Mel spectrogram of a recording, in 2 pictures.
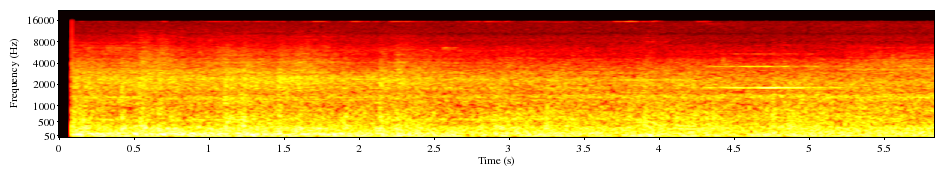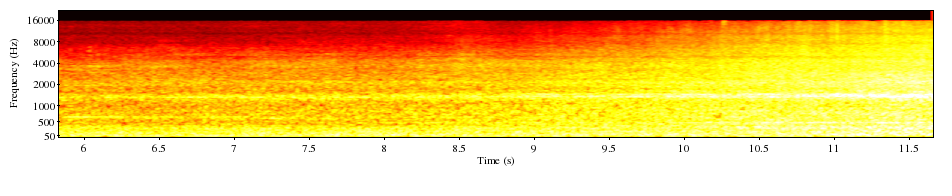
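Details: JR Freight EF66-112 hauling train 1097 passing Atsuta Station: a steady pounding of about four beats per second from flat-spotted wheels.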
